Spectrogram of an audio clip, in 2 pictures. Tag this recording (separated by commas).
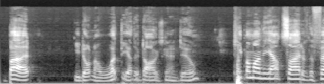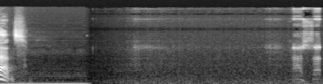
Speech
